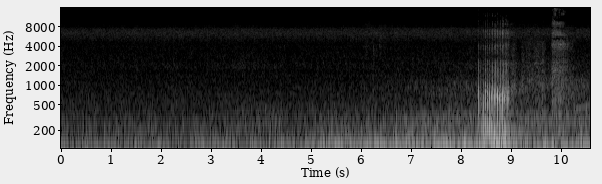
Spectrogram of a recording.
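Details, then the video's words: Pug napping and snoring like a little pig: a steady low, rumbling snuffle of rapid rough breaths, growing slightly louder, with a brief sharper burst of sound near the end. "Funny Pug Sounds — Cutest Snoring Dog EVER!"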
